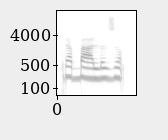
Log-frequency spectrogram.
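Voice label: "traballos", female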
